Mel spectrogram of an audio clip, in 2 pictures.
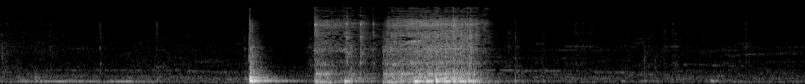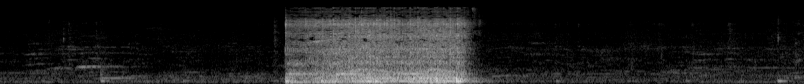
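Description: A sewing machine stitches fabric in two loud whirring runs, a short burst lasting about two seconds and a longer steady run later, with quiet gaps of handling noise in between.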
